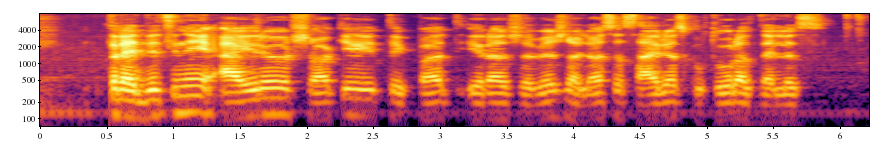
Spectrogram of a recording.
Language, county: Lithuanian, Šiauliai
